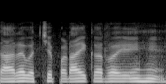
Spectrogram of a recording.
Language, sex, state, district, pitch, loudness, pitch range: Hindi, male, Uttar Pradesh, Varanasi, 140 Hz, -15 LUFS, 135-140 Hz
